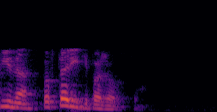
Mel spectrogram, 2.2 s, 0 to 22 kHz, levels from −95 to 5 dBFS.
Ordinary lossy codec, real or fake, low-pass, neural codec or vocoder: MP3, 32 kbps; real; 3.6 kHz; none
